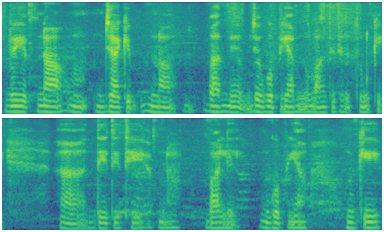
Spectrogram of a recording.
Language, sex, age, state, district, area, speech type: Hindi, female, 30-45, Uttar Pradesh, Chandauli, rural, spontaneous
